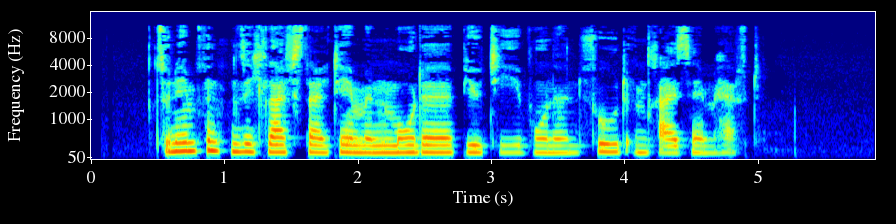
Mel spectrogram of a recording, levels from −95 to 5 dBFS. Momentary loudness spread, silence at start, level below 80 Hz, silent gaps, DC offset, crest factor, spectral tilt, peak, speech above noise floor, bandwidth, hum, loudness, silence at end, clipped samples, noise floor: 10 LU; 0.5 s; -68 dBFS; none; under 0.1%; 18 dB; -6 dB/octave; -4 dBFS; 52 dB; 11.5 kHz; none; -22 LUFS; 1 s; under 0.1%; -74 dBFS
